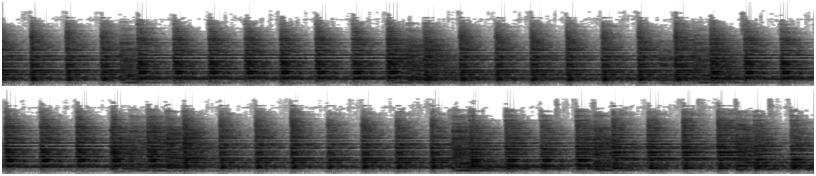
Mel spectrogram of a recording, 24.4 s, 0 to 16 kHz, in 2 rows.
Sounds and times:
Piano: 0.0 - 24.3.

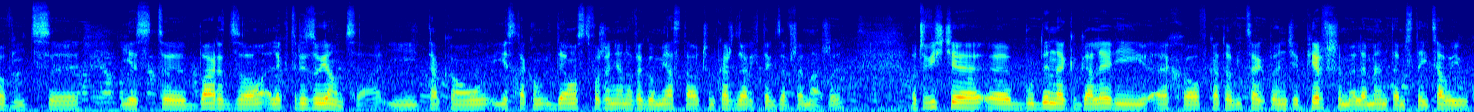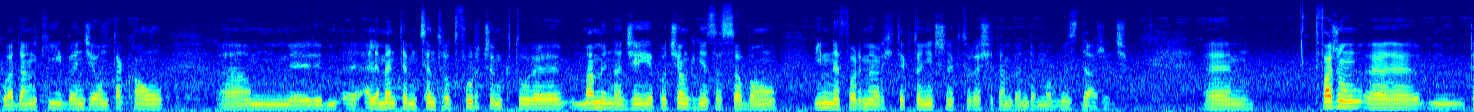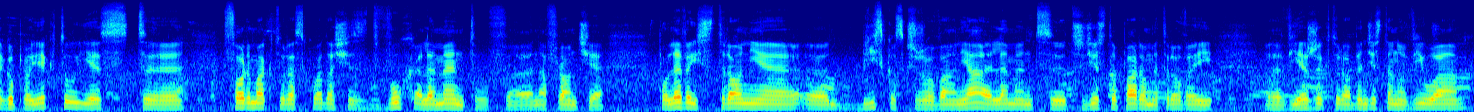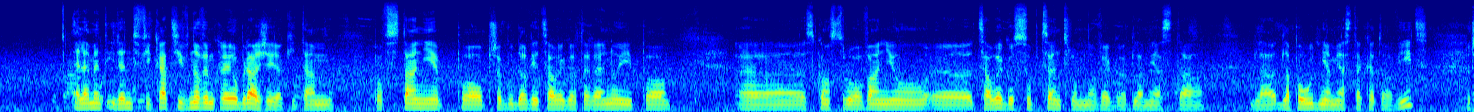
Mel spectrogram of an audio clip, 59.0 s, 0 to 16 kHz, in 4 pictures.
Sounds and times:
Speech: 0.0 - 26.0, 26.7 - 51.0, 51.6 - 58.9.

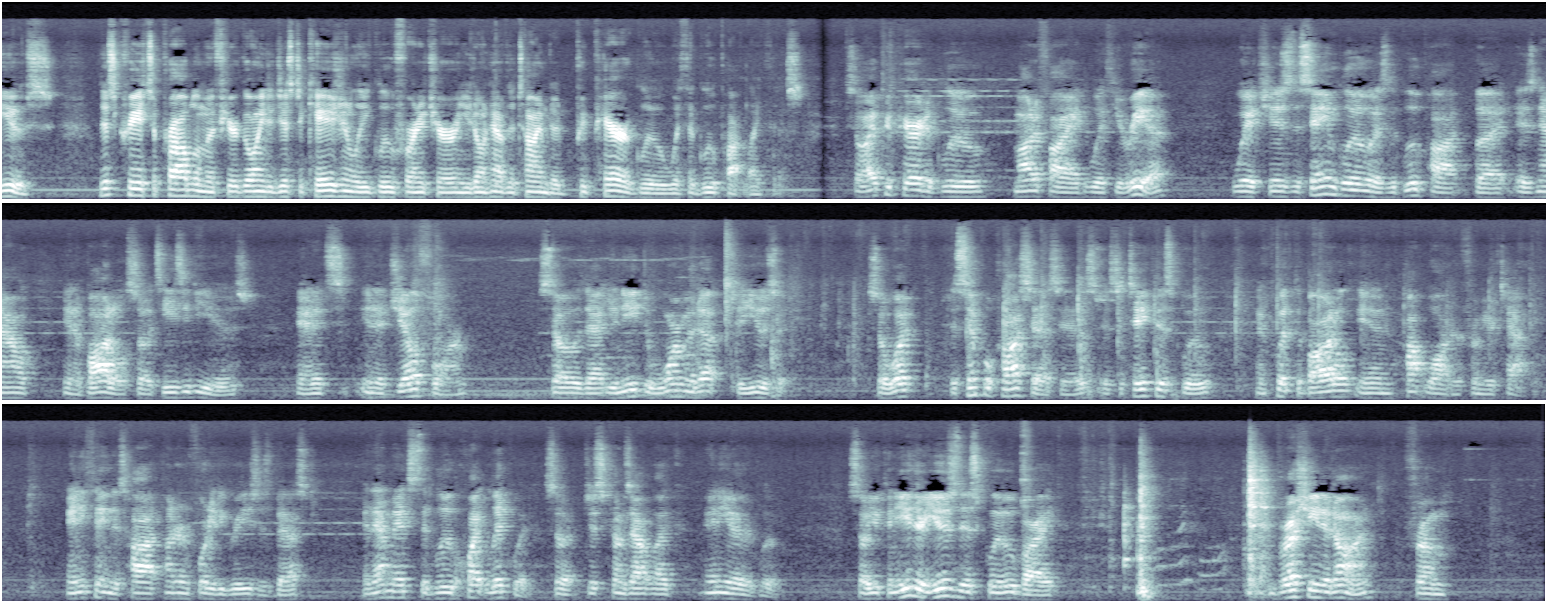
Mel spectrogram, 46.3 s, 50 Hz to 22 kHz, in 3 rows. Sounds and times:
Speech: 0.0 - 11.8, 12.4 - 20.1, 20.9 - 23.4, 24.2 - 30.8, 31.6 - 34.0, 34.6 - 38.7, 39.4 - 41.5, 43.6 - 45.4.

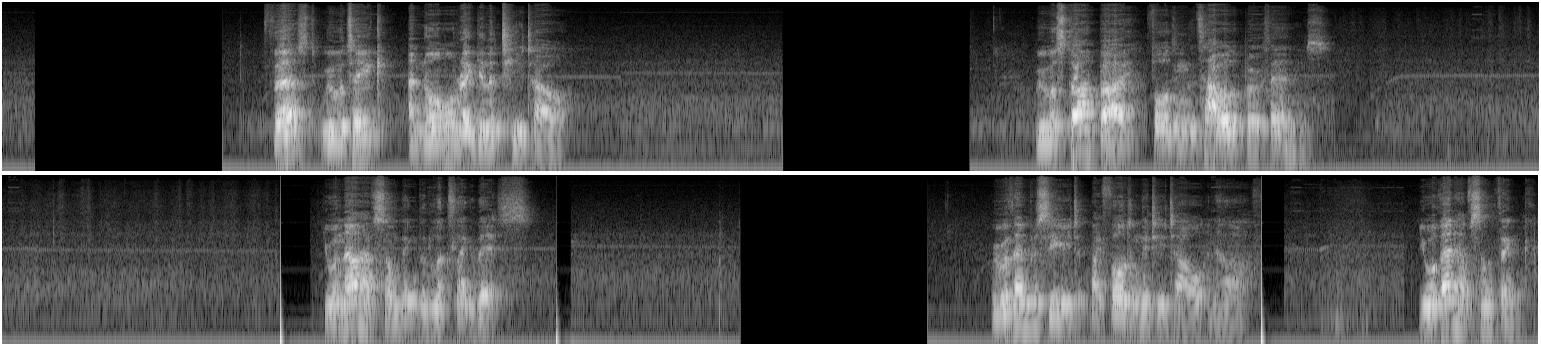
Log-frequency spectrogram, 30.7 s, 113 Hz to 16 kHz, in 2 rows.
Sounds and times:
Speech: 2.6 - 5.7, 10.3 - 13.3, 18.6 - 20.7, 25.2 - 28.0, 29.5 - 30.7.

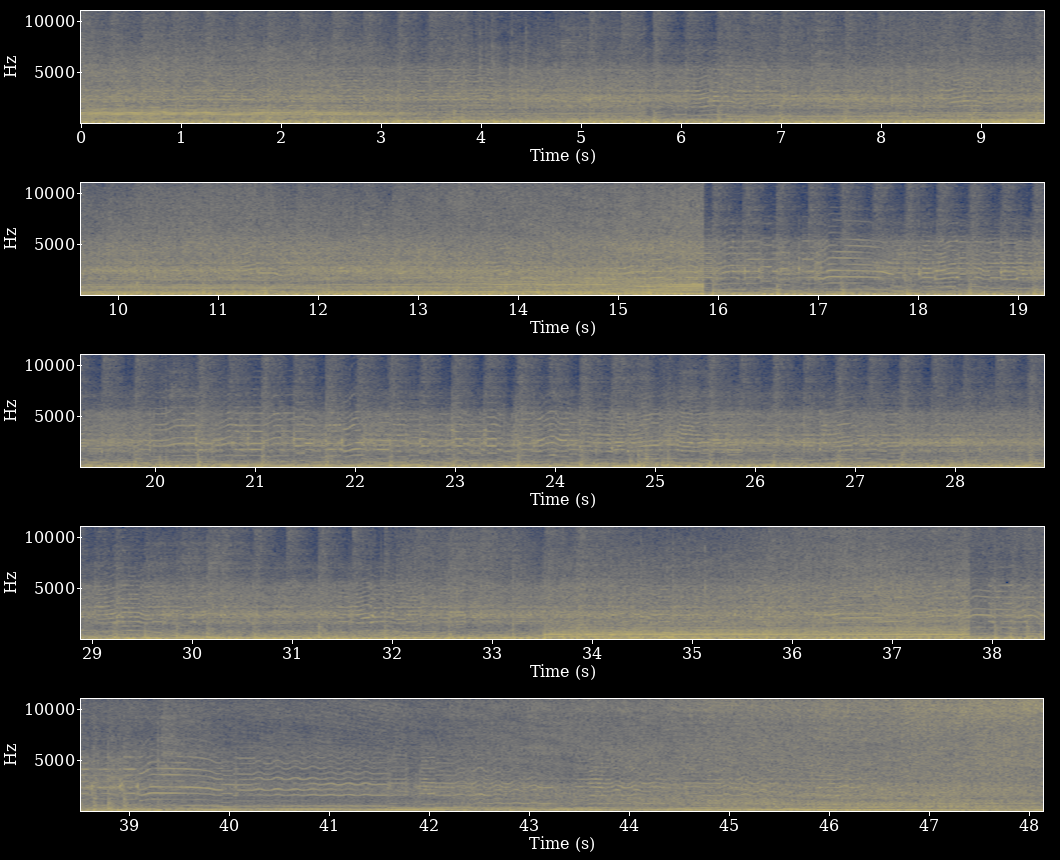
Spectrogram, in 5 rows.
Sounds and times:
Music: 0.0 - 48.1.

